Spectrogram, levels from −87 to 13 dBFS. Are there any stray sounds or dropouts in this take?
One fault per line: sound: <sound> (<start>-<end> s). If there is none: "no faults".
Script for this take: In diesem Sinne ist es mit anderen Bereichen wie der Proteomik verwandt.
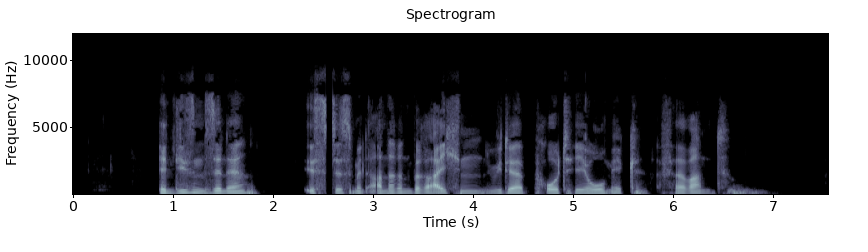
sound: dropout (2.5-2.6 s)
